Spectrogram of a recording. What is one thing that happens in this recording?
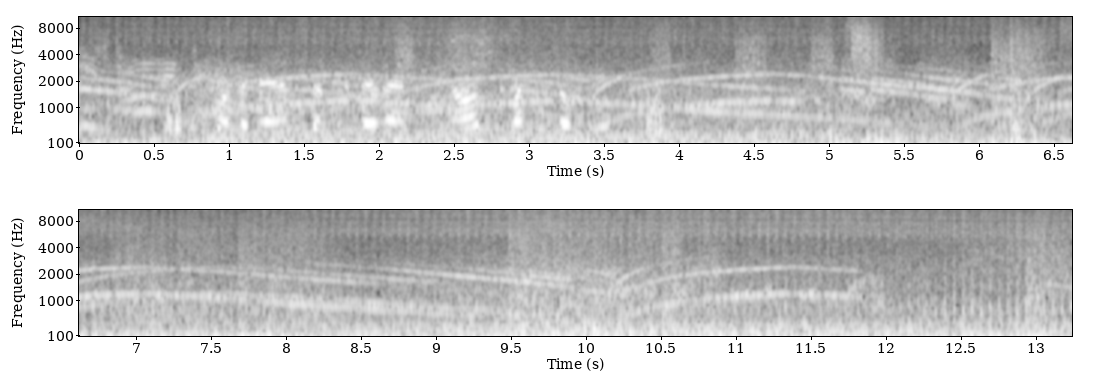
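A police siren wails up and down.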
